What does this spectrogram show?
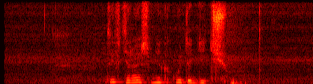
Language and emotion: Russian, neutral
